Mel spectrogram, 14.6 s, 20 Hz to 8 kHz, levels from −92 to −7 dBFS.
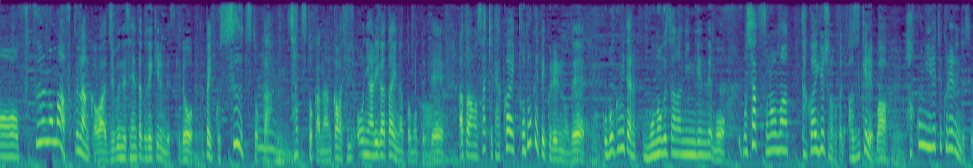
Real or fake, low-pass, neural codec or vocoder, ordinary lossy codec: real; 7.2 kHz; none; none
